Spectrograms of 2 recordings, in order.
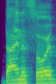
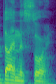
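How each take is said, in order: First: Called-out keyword. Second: Said in the usual way. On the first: Shown as a demonstration. Teacher showing the phonics card, Dinosaur called out loud. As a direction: announce the card word Dinosaur loudly. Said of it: "phonics card keyword drill". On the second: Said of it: "repeat of card keyword".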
